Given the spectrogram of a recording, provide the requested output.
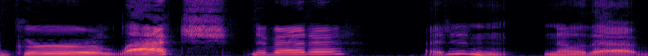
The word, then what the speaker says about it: Gerlach: gerlach nevada which somebody recently told me it's pronounced gerlach nevada i didn't know that but tell me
